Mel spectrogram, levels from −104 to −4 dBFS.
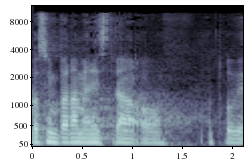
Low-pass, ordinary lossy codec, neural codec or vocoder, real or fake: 9.9 kHz; AAC, 32 kbps; none; real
